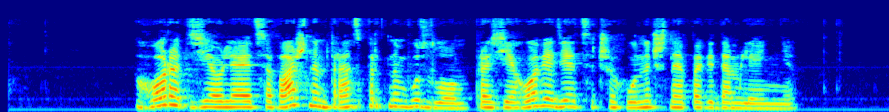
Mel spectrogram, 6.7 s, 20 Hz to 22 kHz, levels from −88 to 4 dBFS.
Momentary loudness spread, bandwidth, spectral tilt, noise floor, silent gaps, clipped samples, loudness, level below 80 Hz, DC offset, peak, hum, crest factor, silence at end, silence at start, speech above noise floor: 10 LU; 11.5 kHz; -4.5 dB/octave; -63 dBFS; none; under 0.1%; -22 LUFS; -62 dBFS; under 0.1%; -4 dBFS; none; 20 dB; 0.7 s; 1 s; 42 dB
